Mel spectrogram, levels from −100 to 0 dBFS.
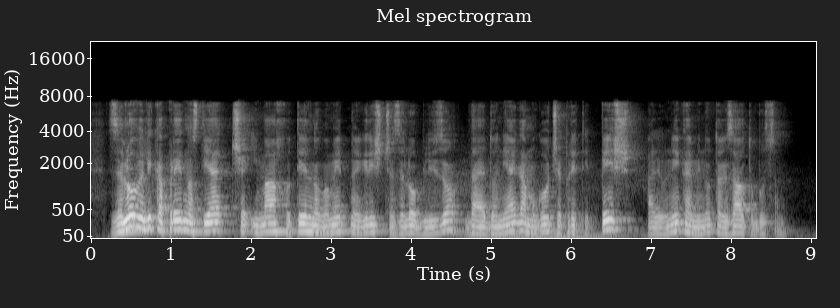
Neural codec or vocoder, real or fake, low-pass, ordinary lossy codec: none; real; 7.2 kHz; AAC, 48 kbps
